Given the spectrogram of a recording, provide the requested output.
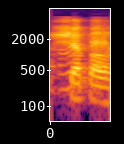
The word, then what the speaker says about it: SHPO: They pronounce it SHPO, State Historic Preservation Office.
